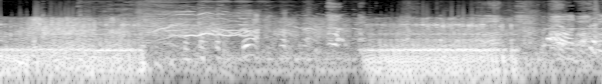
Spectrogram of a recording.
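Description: Loud, rasping snoring of a man sleeping at a house by a river during a sleepover: two long, rumbling inhaled snores, each about a second and a half, separated by a wheezy, whistling exhale, with another whistling breath starting at the end.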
